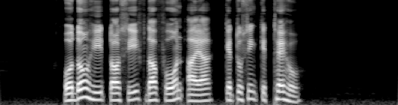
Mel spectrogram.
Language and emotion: Punjabi, neutral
